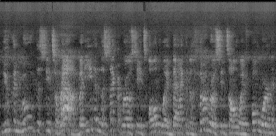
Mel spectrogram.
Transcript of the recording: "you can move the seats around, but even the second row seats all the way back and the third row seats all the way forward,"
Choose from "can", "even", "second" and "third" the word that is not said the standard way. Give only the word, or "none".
none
